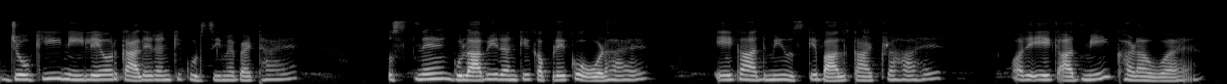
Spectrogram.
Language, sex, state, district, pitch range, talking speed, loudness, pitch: Hindi, female, Bihar, Muzaffarpur, 200-240 Hz, 155 wpm, -24 LUFS, 215 Hz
